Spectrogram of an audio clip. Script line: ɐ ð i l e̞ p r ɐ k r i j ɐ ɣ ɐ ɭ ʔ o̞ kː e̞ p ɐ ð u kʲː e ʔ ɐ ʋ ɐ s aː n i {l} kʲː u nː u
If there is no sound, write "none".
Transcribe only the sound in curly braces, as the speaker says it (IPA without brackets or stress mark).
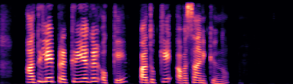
none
